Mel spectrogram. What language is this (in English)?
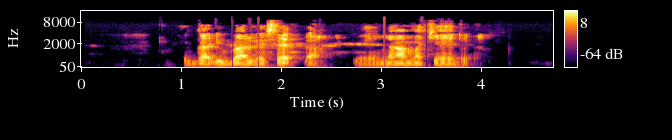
Borgu Fulfulde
